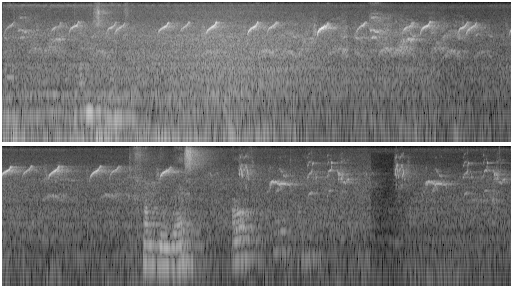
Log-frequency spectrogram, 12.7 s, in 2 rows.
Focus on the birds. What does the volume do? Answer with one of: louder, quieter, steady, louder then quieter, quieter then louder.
quieter.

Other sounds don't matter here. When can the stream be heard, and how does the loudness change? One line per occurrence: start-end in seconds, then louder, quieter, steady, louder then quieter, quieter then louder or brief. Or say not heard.
0.0-12.7 quieter.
